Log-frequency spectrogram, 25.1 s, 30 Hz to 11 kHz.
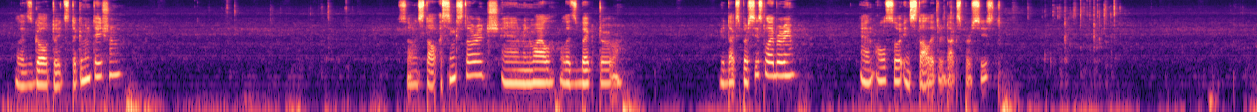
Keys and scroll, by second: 4.5 super+Tab, 6.2 super+v, 6.8 super+Return, 7.3 Return, 18.7 super+c, 18.9 super+Tab, 20.8 super+y, 21.0-22.0 typing, 22.2 super+Return.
